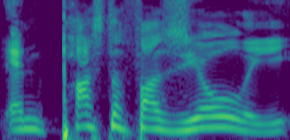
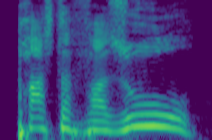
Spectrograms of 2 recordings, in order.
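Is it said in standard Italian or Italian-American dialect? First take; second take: standard Italian; Italian-American dialect. First: It is said in standard Italian. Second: It is said in Italian-American dialect.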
